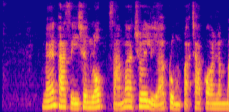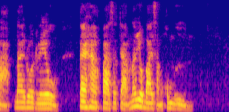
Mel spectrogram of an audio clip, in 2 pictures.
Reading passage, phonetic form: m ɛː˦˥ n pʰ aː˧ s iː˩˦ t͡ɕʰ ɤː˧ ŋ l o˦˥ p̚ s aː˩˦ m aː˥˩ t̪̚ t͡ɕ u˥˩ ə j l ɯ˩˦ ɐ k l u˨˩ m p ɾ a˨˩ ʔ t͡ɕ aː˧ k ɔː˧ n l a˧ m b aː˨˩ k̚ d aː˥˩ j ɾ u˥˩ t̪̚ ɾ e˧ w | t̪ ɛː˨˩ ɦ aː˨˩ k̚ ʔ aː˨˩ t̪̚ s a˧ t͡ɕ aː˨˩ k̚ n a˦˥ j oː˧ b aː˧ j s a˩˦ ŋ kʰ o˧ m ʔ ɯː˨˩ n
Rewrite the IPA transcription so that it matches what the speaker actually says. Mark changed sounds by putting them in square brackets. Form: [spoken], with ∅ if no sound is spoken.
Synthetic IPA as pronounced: m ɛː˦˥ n pʰ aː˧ s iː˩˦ t͡ɕʰ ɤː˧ ŋ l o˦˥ p̚ s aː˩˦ m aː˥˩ t̪̚ [t͡ɕʰ] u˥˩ ə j l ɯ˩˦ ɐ k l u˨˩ m p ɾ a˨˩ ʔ [t͡ɕʰ] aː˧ k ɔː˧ n l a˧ m b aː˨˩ k̚ d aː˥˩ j ɾ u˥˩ t̪̚ ɾ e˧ w | t̪ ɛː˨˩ ɦ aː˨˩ k̚ [p] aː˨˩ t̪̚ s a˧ t͡ɕ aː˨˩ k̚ n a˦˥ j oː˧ b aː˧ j s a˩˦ ŋ kʰ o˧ m ʔ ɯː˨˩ n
